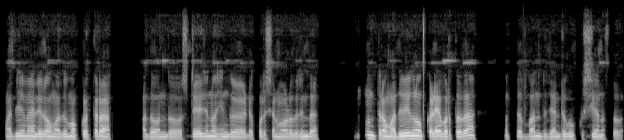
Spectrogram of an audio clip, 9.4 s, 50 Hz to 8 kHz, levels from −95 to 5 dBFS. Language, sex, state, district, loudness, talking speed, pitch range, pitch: Kannada, male, Karnataka, Bijapur, -17 LUFS, 115 wpm, 130-145 Hz, 135 Hz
